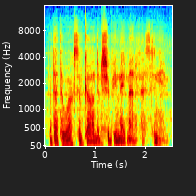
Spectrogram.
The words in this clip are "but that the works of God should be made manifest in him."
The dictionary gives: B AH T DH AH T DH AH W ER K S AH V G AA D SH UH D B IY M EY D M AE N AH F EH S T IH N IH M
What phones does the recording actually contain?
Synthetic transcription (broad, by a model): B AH T DH AH T DH AH W ER K S AH V G AA D SH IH D B IY M EY D M AE N AH F EH S T IH N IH M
